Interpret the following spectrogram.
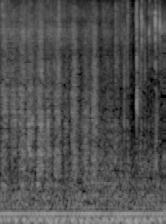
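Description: Spatula scraping and sliding under a pancake in a nonstick frying pan, with faint sizzling of the batter, and a few light clicks of the spatula near the end.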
